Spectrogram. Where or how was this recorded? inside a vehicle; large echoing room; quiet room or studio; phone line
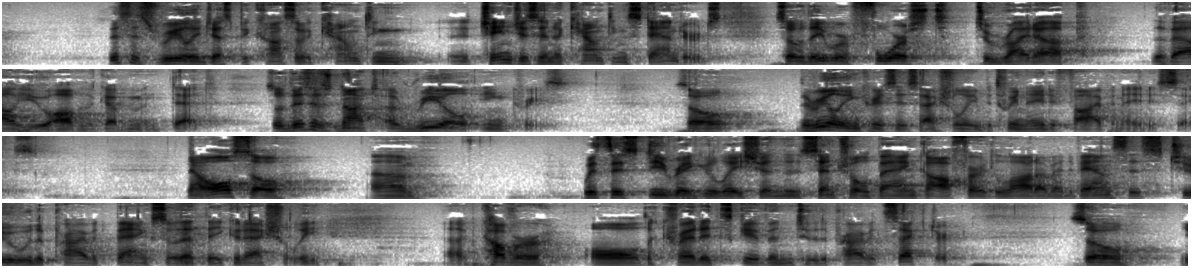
large echoing room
